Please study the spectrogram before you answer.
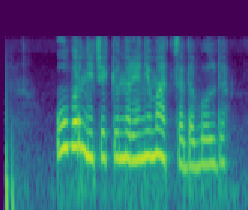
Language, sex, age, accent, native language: Uzbek, female, 18-24, Farg'ona, Uzbek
